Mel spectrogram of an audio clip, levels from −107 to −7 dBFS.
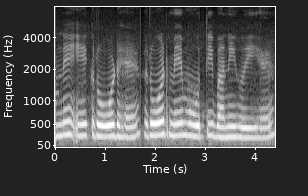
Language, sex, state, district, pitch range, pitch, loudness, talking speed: Hindi, female, West Bengal, Jalpaiguri, 225-255 Hz, 245 Hz, -13 LUFS, 135 wpm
